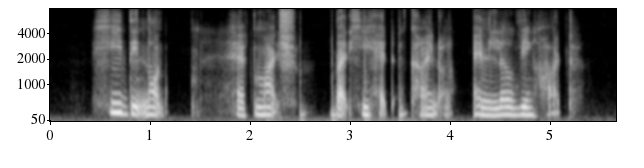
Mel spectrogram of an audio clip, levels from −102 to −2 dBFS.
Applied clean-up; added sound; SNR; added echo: neural diffusion model UNIVERSE++.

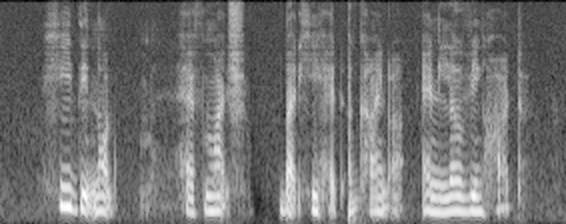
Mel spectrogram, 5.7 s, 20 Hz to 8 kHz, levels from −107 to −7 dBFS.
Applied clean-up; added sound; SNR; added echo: neural mask model Resemble Enhance denoiser.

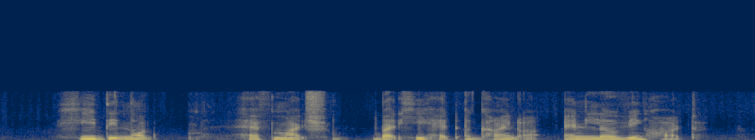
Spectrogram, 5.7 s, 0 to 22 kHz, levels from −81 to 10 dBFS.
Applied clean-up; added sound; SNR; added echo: neural separator model SepFormer DNS4.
